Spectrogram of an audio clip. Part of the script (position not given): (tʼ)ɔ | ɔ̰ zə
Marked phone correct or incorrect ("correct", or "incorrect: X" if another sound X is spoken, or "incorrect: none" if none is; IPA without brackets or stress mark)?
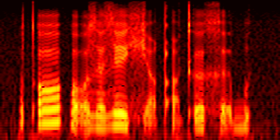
correct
